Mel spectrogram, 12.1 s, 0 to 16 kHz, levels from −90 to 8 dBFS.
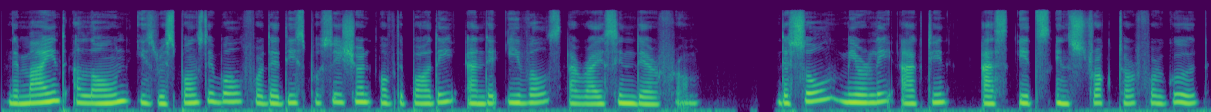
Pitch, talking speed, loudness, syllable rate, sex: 220 Hz, 125 wpm, -17 LUFS, 4.3 syllables/s, female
